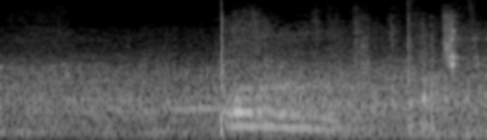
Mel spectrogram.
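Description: A tennis serve: a single sharp crack of racket strings on the ball about a second in, with a short grunt falling in pitch right after it. Under it is a steady low hum from the waiting crowd.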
